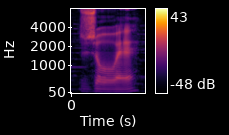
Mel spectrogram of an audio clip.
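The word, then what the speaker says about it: ζωή: In Hellenistic times, the zda pronunciation seems to have been largely replaced by geminated z. Thus, the word for life in Hellenistic Koine pronunciation would be zoe.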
